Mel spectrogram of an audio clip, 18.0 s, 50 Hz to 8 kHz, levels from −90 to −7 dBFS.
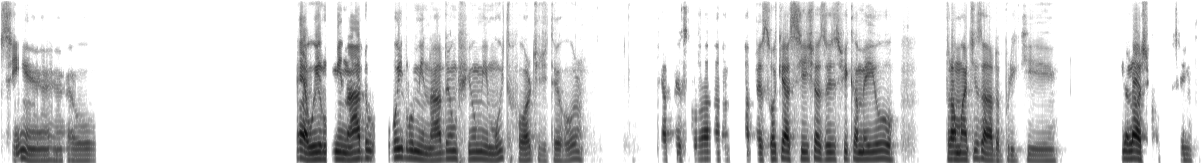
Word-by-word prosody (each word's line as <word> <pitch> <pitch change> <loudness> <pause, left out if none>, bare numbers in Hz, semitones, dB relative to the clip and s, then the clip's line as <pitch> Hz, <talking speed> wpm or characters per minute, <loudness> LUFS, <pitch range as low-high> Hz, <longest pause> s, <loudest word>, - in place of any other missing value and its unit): Sim, 120 +6 -4
é 105 0 -6
o 105 0 -9 3.0
É - - +7
o 120 +1 +5
Iluminado 130 +2 +3 0.2
o 155 - +2
Iluminado 130 -6 +1
é - - 0
um 140 0 -1
filme 130 -1 -3
muito 115 +6 -4
forte 110 0 -3
de 100 -2 -15
terror 105 +5 -7 1.1
que - - -3
a - - -3
pessoa 125 +1 -4 0.5
a - - -6
pessoa 125 +2 -3
que 135 +3 +1
assiste 130 0 +2
às 130 -4 +1
vezes 125 0 -1
fica 130 0 -2
meio 125 0 +1 0.8
traumatizada, 125 -3 +3
porque 100 0 -11 1.0
e 140 - 0
é - - +5
lógico 135 -2 +5 0.4
sim. 110 -2 -10
125 Hz, 105 wpm, -23 LUFS, 110-130 Hz, 3.0 s, É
